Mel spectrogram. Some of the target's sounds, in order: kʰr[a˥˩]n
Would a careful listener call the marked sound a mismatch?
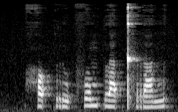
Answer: yes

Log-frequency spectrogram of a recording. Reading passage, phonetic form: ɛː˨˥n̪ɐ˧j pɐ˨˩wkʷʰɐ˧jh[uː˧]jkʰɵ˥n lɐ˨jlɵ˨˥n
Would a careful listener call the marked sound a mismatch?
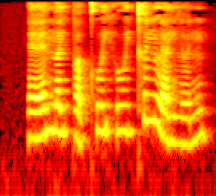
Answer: no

